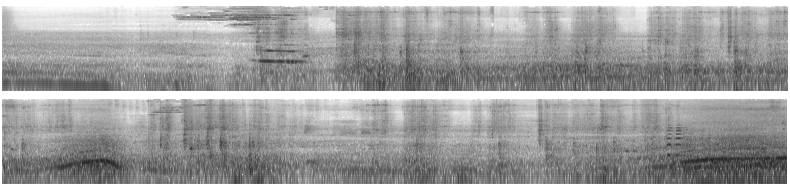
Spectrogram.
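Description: Mack side-loader garbage truck approaching and pulling up to the curb, its engine getting louder as it nears. There is a high brake squeal a few seconds in. The engine revs up and back down about two-thirds of the way through, and revs rising again near the end.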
